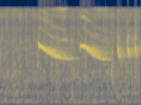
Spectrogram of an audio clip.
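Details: White-rumped shama song from a training recording for captive songbirds: two loud, clear whistles, each sliding down from high to lower pitch, then a few short, bright notes at the end.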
